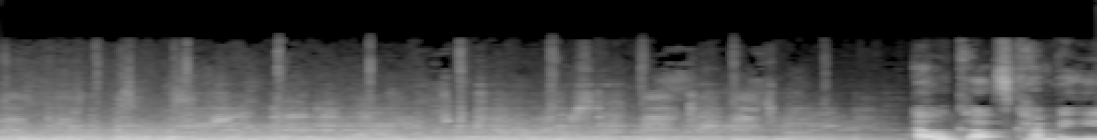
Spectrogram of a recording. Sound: club patrons conversing

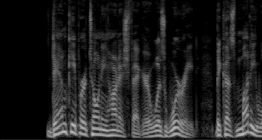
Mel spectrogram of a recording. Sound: voiceover

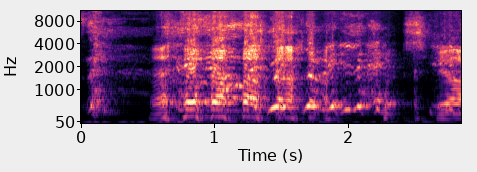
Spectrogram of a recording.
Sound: laughes

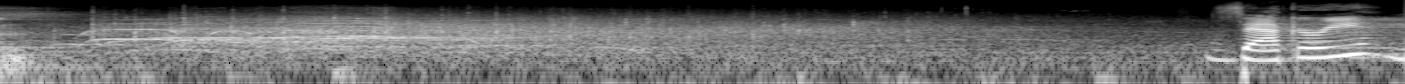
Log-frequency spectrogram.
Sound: cheering

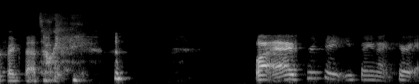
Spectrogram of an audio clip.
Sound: laughing

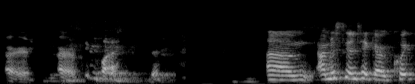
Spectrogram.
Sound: laughing

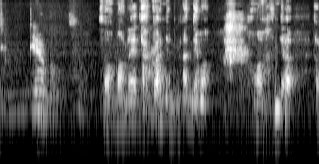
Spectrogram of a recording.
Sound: foreign language

